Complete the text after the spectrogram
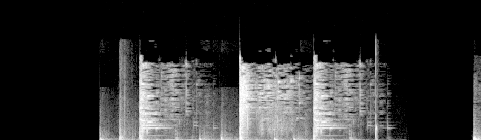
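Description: Glass shatters with a sharp, bright crash.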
